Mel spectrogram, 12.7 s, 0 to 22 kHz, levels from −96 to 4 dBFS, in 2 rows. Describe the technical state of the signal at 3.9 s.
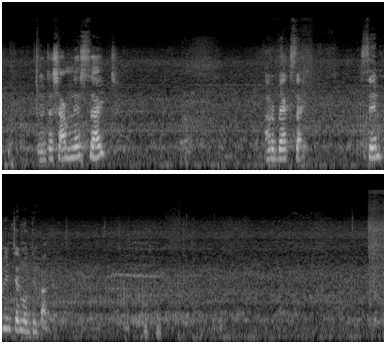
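At 3.9 s the signal is intact, with no dropout, clipping, glitch or other fault audible at that moment.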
